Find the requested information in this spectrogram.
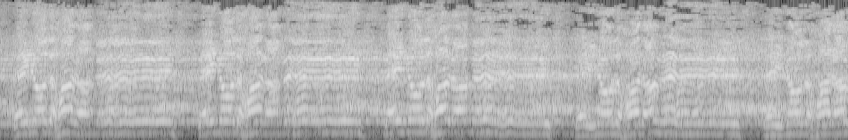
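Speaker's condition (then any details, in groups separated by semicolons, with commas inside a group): No condition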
